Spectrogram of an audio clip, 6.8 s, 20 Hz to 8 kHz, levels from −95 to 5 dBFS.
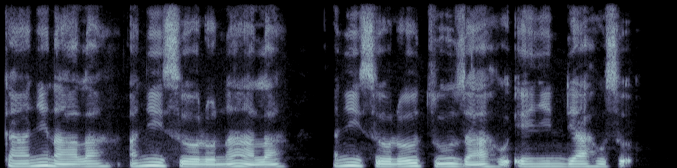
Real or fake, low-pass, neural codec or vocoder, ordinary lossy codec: real; none; none; none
